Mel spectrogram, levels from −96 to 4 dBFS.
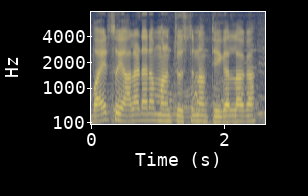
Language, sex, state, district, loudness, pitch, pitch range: Telugu, male, Andhra Pradesh, Sri Satya Sai, -15 LUFS, 150 Hz, 145-160 Hz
